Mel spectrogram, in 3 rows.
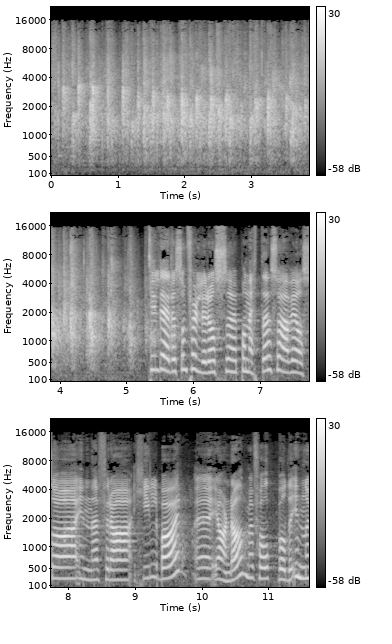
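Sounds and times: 
audience applause: 0.0s - 5.3s
speech: 5.4s - 11.6s.

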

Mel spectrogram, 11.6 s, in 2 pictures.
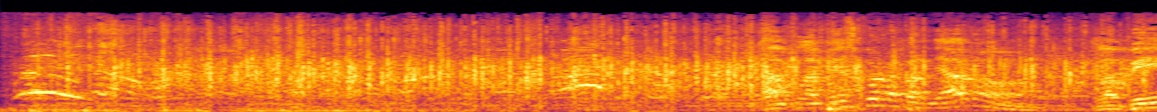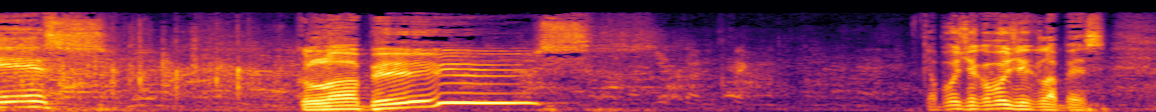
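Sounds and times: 
audience applause: 0.0s - 7.8s
speech: 3.8s - 6.3s, 7.3s - 8.6s, 10.4s - 11.5s.

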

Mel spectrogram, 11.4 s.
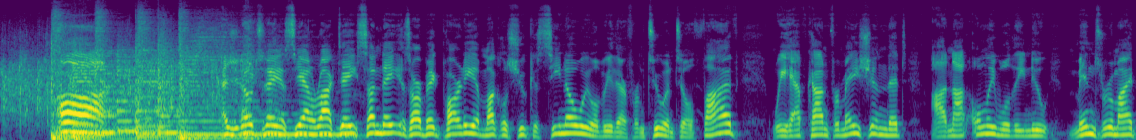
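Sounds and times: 
crowd cheering sound effect with shouts and applause: 0.0s - 3.7s
speech: 0.6s - 1.2s, 2.2s - 11.3s.

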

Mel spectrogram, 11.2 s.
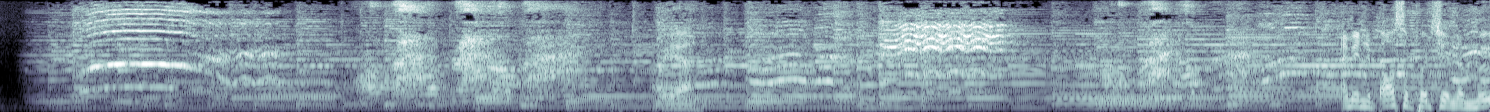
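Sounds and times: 
parrot singing: 0.6s - 4.6s, 5.2s - 10.0s
speech: 10.1s - 11.1s.

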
